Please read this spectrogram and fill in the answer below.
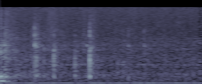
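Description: A few light ticks and soft handling sounds in the first second as a small canvas drawstring bag with ribbon ties is worked open by hand, then only faint room tone.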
